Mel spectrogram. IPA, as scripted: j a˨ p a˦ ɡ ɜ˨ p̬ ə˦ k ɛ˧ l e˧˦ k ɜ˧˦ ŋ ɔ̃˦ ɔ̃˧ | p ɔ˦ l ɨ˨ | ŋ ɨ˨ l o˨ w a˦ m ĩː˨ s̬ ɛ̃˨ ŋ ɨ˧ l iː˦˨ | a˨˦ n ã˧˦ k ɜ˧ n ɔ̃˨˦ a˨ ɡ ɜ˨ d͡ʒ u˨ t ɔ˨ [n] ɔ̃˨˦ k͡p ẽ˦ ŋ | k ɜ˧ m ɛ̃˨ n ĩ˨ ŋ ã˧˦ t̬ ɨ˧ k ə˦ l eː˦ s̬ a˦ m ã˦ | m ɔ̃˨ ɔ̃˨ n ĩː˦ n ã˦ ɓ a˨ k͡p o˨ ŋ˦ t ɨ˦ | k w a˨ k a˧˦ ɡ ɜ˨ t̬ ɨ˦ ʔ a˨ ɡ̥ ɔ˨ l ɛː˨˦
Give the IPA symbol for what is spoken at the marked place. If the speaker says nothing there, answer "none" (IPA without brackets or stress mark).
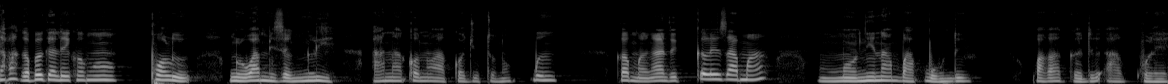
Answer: n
